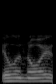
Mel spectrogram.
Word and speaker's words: Illinois: Are you okay over there, Illinois? The S is silent.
